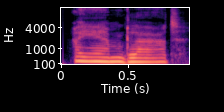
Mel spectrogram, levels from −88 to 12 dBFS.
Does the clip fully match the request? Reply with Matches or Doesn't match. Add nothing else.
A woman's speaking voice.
Matches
